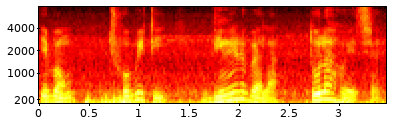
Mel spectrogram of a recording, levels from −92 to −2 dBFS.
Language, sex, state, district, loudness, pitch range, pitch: Bengali, male, West Bengal, Malda, -17 LUFS, 110-165 Hz, 135 Hz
